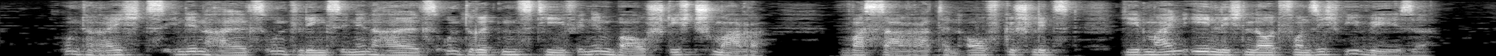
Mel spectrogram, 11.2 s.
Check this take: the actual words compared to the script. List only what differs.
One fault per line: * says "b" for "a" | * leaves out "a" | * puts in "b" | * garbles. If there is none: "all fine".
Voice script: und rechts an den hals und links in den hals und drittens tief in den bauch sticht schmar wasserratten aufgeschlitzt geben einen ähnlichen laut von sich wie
* says "in" for "an"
